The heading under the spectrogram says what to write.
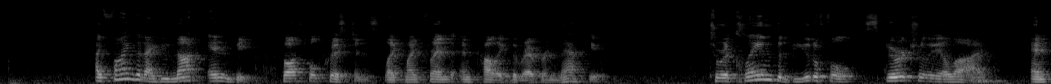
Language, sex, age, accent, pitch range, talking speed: English, male, 40-59, American, 115-155 Hz, 135 wpm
